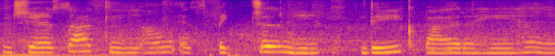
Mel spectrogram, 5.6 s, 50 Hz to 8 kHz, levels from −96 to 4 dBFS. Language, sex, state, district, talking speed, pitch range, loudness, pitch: Hindi, female, Bihar, Kaimur, 110 wpm, 240-270 Hz, -19 LUFS, 250 Hz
